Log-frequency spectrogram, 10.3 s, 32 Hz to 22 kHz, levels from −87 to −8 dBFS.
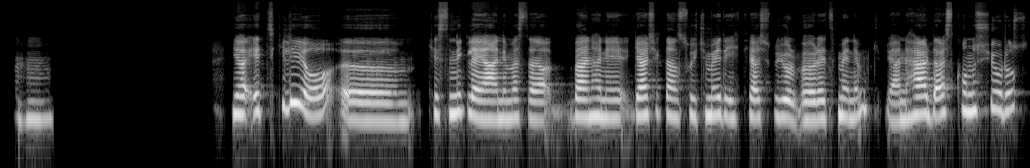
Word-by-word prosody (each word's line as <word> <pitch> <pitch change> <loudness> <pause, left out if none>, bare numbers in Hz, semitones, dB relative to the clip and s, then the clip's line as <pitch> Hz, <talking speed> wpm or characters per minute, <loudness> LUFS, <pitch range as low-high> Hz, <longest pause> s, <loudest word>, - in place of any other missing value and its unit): Hı 210 - -13
hı. 210 0 -8 1.8
Ya, 260 -1 +4
etkiliyor. 280 0 +1
Eee, 200 +1 +1
kesinlikle, 260 0 0
yani, 215 -1 +4
mesela 220 +1 -2
ben, 230 -1 +3
hani, 225 -1 -2
gerçekten 245 -1 +1
su 240 +1 -8
içmeye 245 +2 -2
de 235 - -3
ihtiyaç 225 0 -4
duyuyorum, 225 -3 -1
öğretmenim. 220 +5 -1
Ç 295 -2 -30
yani, 200 0 -2
her 255 +3 +5
ders 245 +1 +2
konuşuyoruz. 295 +1 -1
235 Hz, 130 wpm, -24 LUFS, 215-260 Hz, 1.8 s, her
